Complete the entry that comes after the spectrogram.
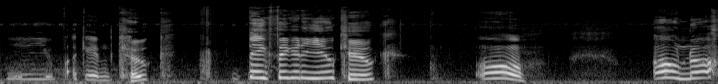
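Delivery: very high, loud put-on voice; mock insult voice. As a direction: hurl a playful insult in a squeaky-high register.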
